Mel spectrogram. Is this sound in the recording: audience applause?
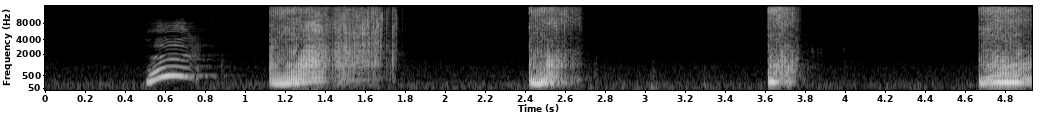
no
